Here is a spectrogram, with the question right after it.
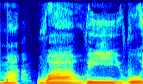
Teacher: Untuk huruf wawu, keluarnya huruf berasal dari kedua bibir yang renggang ya, sama-sama kedua bibir.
